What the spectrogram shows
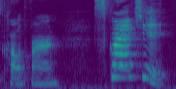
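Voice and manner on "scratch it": put-on high, loud yell from a swinging boy; Avery yelling to his sister from the swing, high and loud. A narrator's reading. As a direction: holler it back while flying past. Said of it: "yelled Avery".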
